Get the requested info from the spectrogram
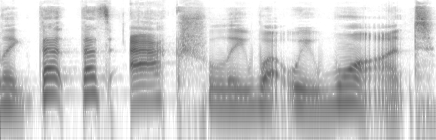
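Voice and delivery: normal talking voice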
